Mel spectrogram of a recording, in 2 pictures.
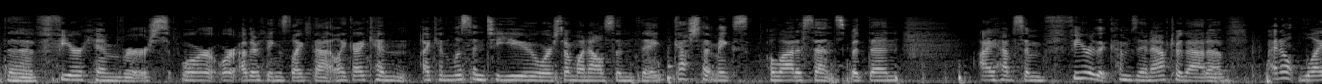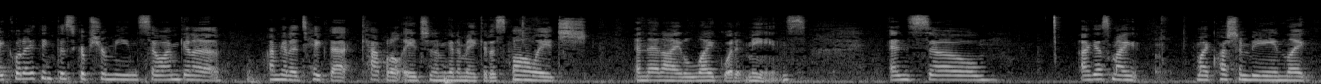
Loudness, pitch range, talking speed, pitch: -25 LUFS, 180-215 Hz, 195 wpm, 195 Hz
